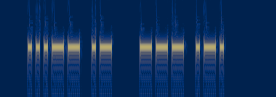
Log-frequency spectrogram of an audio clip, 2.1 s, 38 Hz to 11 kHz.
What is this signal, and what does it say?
Morse code, heard as a keyed tone, about 40 wpm, 700 Hz. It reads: 3A OR
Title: Field Day Exchanges - 40wpm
